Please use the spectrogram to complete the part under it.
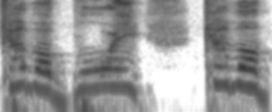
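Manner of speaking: very high-pitched goading, taunting shout. Retelling a player squaring up to an opponent: imitating Alan Alatoa yelling. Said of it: "and just yelling at him".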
